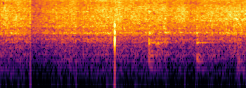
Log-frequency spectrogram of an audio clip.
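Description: Broccoli and prawns stir-frying in a hot pan with dark soy sauce, a steady loud sizzle with a few soft stirring clicks and scrapes, close and without talk.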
